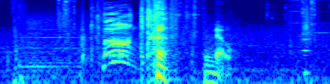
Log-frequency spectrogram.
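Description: A man shouts in alarm nearby.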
